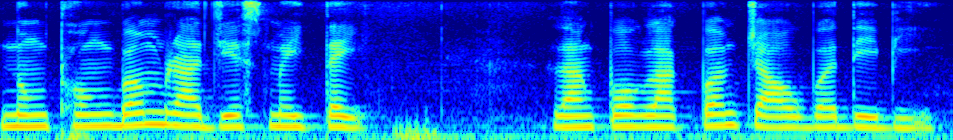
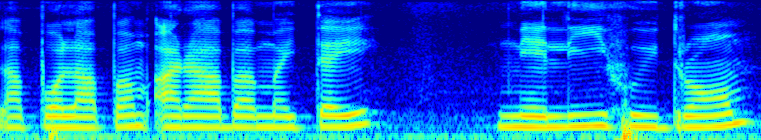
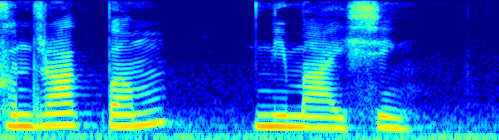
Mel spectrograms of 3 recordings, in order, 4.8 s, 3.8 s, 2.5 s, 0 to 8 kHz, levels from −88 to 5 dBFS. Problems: none marked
